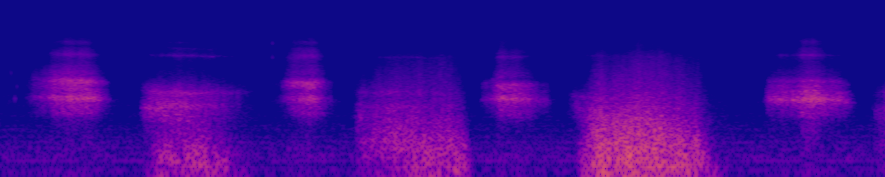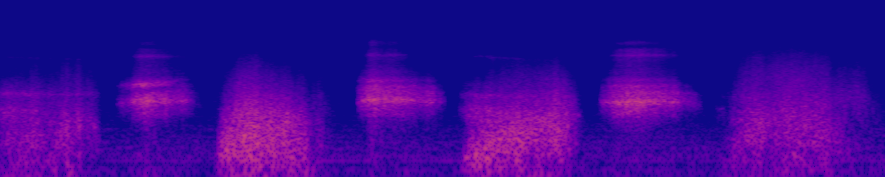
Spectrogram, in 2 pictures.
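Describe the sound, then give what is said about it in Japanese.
Whispered exhaled breaths blown into the ears for ASMR, many soft airy puffs in a steady, unhurried rhythm, alternating between brighter hissy breaths and fuller, lower ones. “まずは吐息でお耳を温めて、”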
